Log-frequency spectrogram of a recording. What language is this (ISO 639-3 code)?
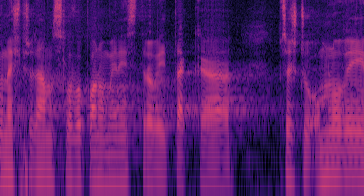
ces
